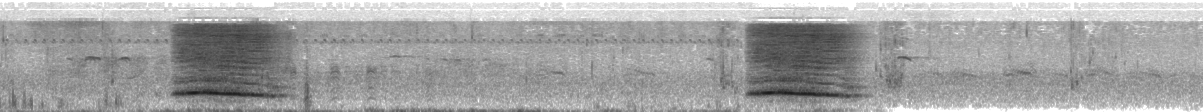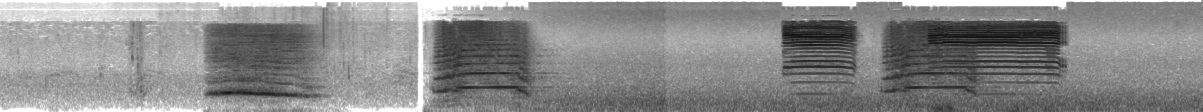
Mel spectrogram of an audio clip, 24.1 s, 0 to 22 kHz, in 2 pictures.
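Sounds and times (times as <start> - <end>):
elephant trumpeting: 16.4 - 17.6, 19.9 - 22.8.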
